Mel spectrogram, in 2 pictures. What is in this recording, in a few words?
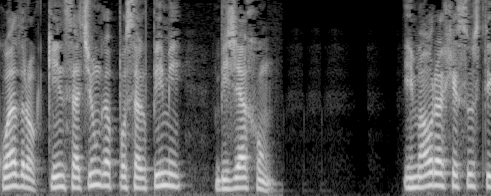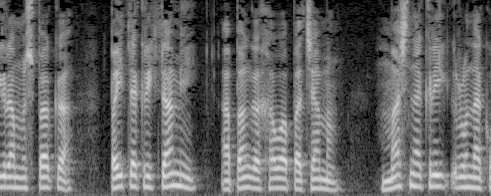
good news quichua otovalo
